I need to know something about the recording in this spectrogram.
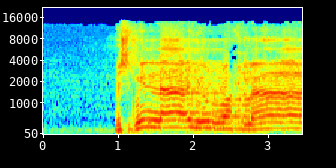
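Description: A man sings loudly into a microphone with a long, sustained melody.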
